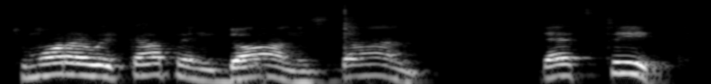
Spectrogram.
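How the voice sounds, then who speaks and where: A man vents after a bad match, his voice sitting slightly high. He repeats himself and swears, sounding thoroughly fed up. Faint music plays underneath. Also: a little slow. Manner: exasperated, repetitive, swearing. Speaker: fan channel host. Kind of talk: angry post-match reaction rant.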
